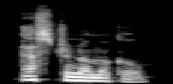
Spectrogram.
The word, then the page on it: astronomical: Australian English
